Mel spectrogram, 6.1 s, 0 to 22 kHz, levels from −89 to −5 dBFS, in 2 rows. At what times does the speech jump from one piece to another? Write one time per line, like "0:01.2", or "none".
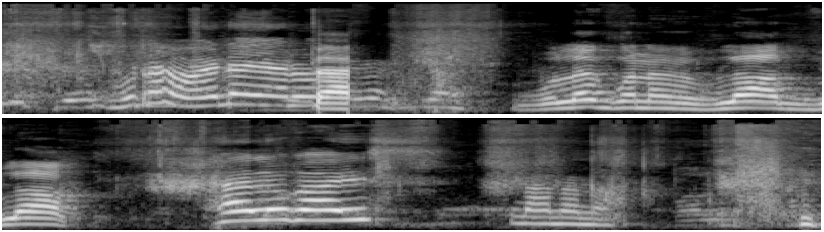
0:01.3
